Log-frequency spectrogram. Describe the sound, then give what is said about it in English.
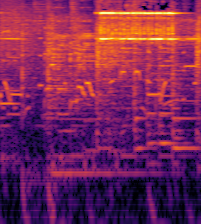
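A telephone rings in a film scene amid a busy layer of bright, musical tones, the shrill ringing fairly loud, running steadily through the short moment with no voices. “Could you get the phone, doctor?”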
